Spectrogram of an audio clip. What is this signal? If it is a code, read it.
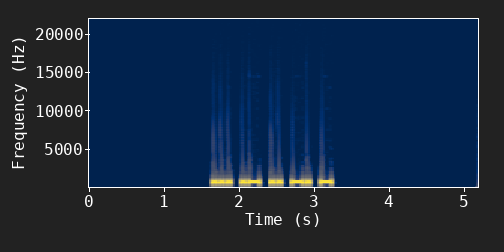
Morse code, heard as a keyed tone, about 25 wpm, 700 Hz. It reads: SAINT
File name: 5 Letter Words - First 3 Letters Given - 25wpm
